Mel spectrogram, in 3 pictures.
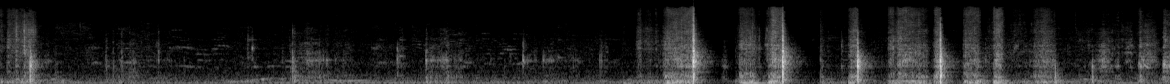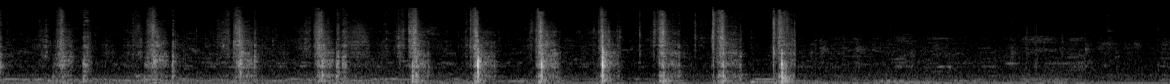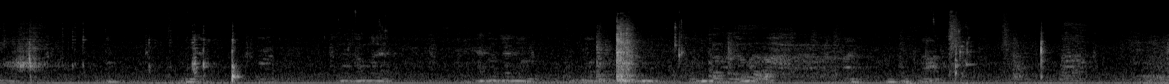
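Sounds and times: knife chopping on wooden board: 0:06.4 - 0:19.7.

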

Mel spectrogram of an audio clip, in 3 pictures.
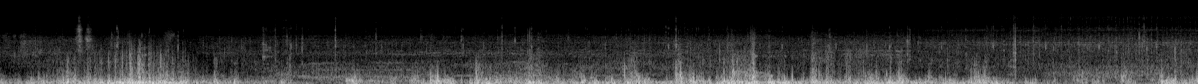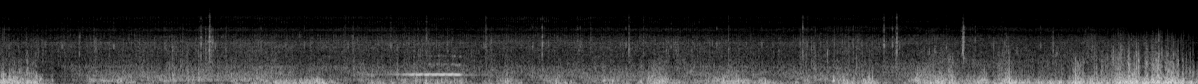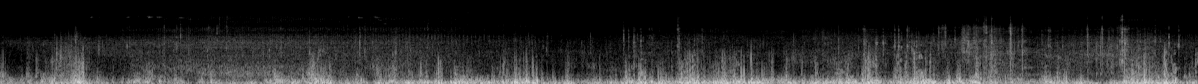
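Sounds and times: bike rattling: 0:00.0 - 0:35.9
wind rumbling on microphone: 0:00.0 - 0:35.9
tyres rolling over gravel: 0:02.4 - 0:23.3.

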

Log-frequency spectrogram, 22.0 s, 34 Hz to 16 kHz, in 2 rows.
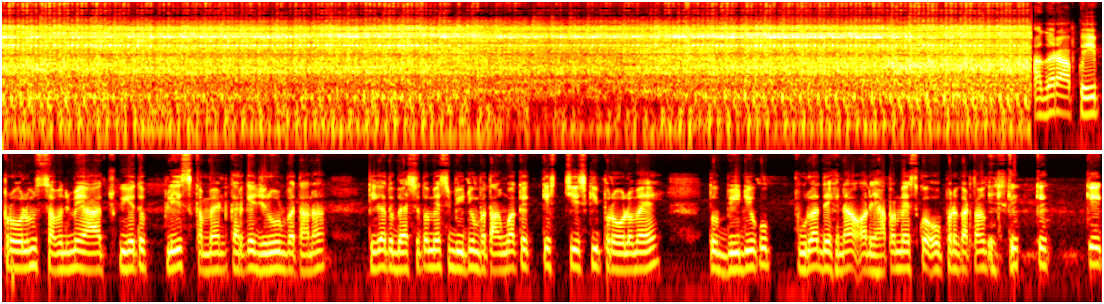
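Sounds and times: scooter engine idling: 0:00.0 - 0:10.3
starter ratchet rubbing: 0:00.0 - 0:10.3.

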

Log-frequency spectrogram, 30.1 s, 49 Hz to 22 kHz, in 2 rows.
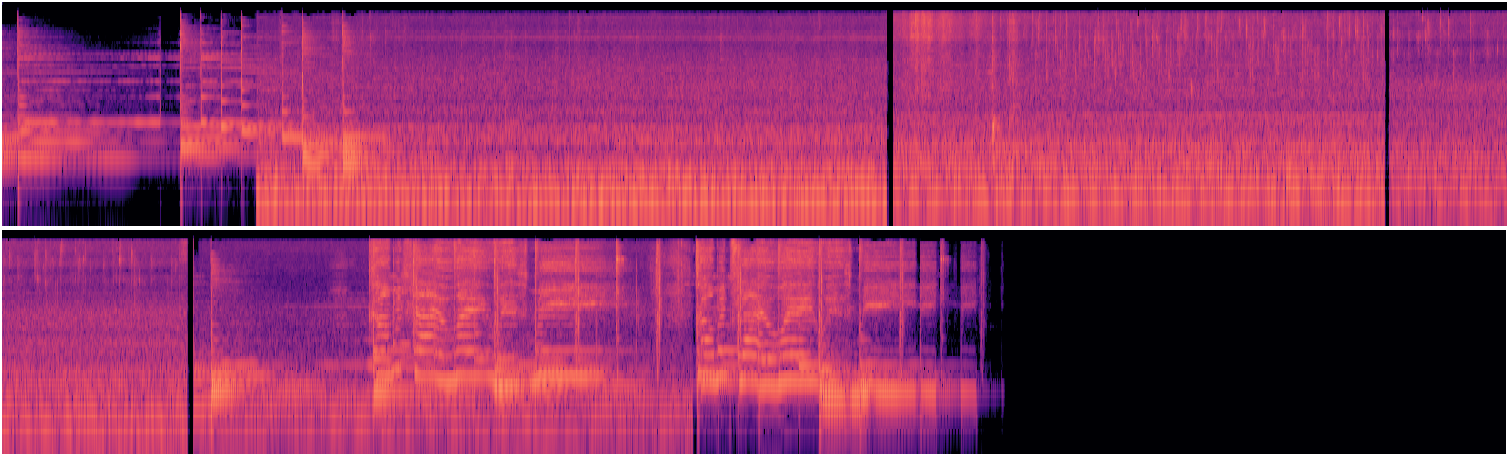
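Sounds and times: low hum: 0:02.6 - 0:08.9
food bubbling in a pan: 0:09.6 - 0:16.9.

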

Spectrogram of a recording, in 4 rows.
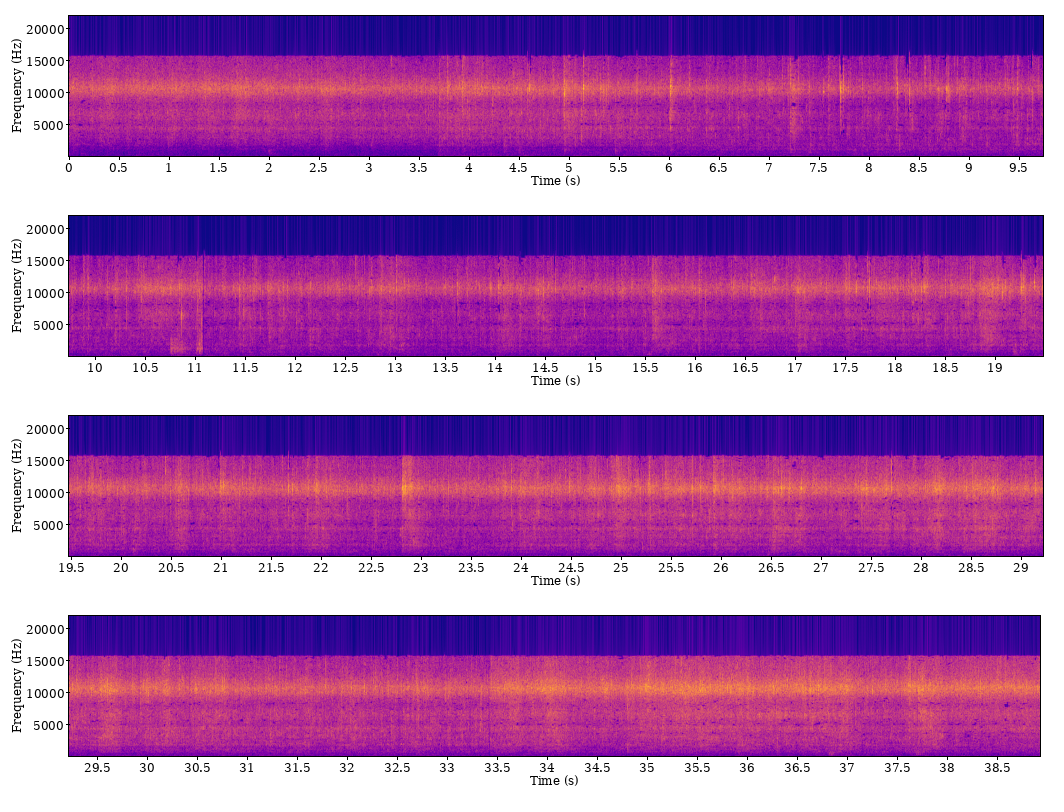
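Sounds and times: meat sizzling in a frying pan: 0:00.0 - 0:38.9
spatula scraping and knocking pan: 0:10.7 - 0:11.1, 0:34.9 - 0:38.1.

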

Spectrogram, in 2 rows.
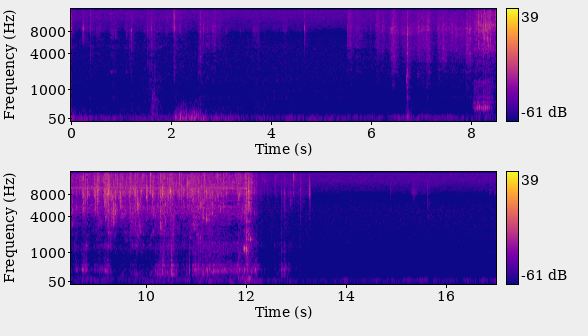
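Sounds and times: tap water splashing in sink: 0:08.1 - 0:12.9.

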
